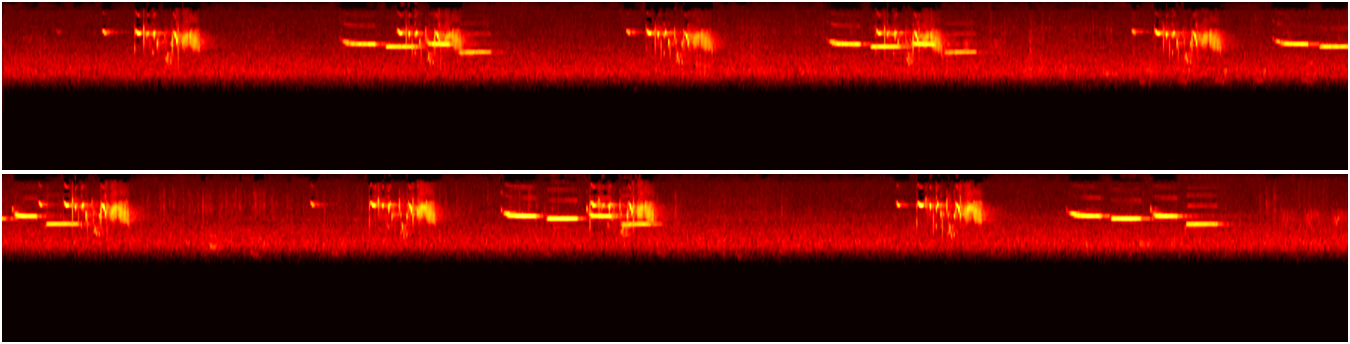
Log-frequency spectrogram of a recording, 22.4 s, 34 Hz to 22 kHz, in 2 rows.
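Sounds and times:
Carolina chickadee calling: 0.8 - 1.8, 2.8 - 4.2, 5.2 - 6.0, 6.9 - 8.3, 9.2 - 16.8, 18.7 - 19.5, 20.1 - 22.4.

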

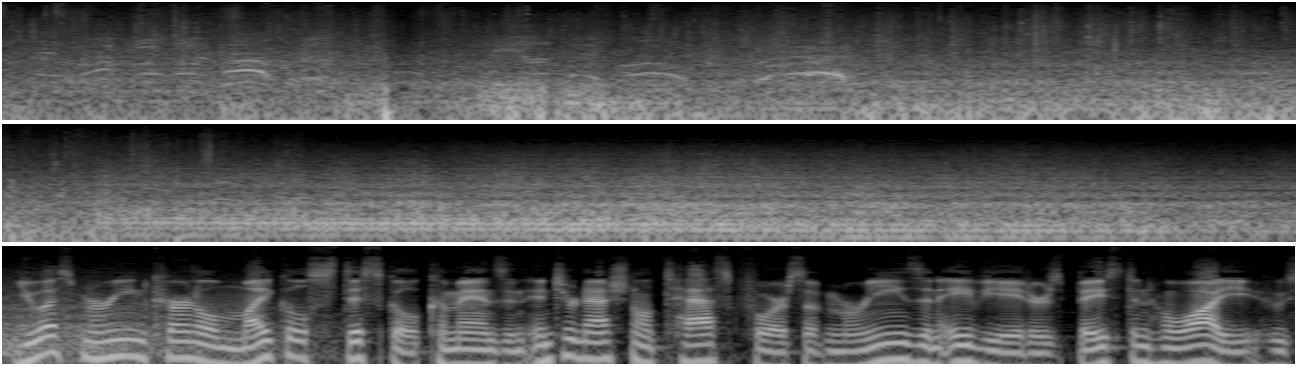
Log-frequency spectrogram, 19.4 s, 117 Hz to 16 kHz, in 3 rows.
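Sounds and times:
faint indistinct voices: 0.0 - 4.4, 12.9 - 19.3
attack helicopters roaring overhead: 0.0 - 14.7
steady engine hum: 0.0 - 14.8
speech: 13.1 - 19.3.

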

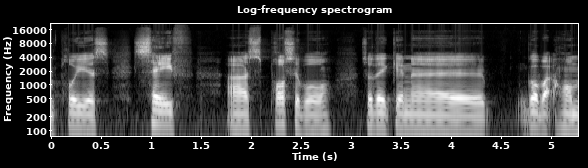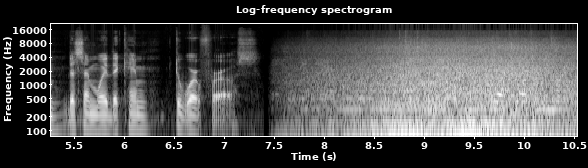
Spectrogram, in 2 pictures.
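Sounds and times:
speech: 0.0 - 7.7
fans blowing heat out of a food truck: 7.5 - 10.5
low mechanical hum: 7.5 - 10.5.

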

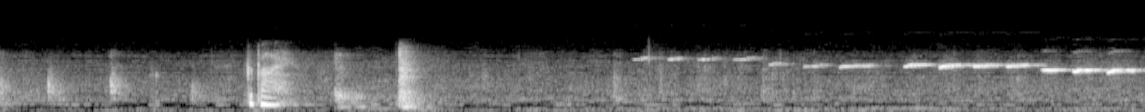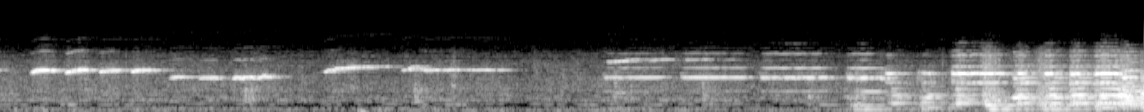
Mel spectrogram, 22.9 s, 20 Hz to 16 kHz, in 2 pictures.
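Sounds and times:
speech: 2.5 - 3.0
person whistling a short wandering tune: 6.3 - 16.6, 17.5 - 22.7.

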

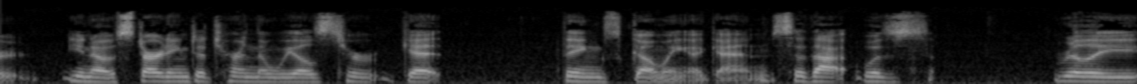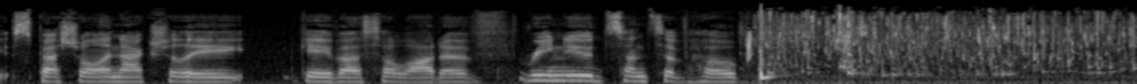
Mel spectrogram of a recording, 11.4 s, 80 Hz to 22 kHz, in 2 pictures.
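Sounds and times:
speech: 0.0 - 9.8
liquid trickling from a new distillation still in operation: 9.4 - 11.3.

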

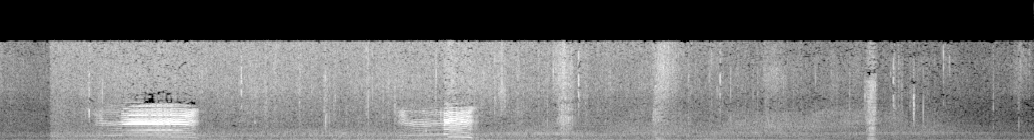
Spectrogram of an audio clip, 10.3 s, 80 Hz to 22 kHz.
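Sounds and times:
steady outdoor hum: 0.0 - 10.3
goats bleating in a fenced grazing pen: 0.9 - 2.0, 4.0 - 4.8.

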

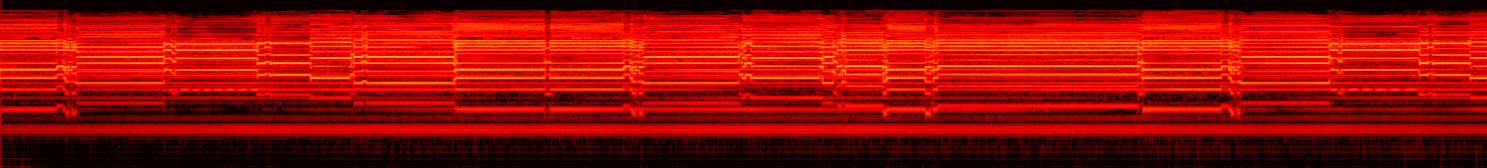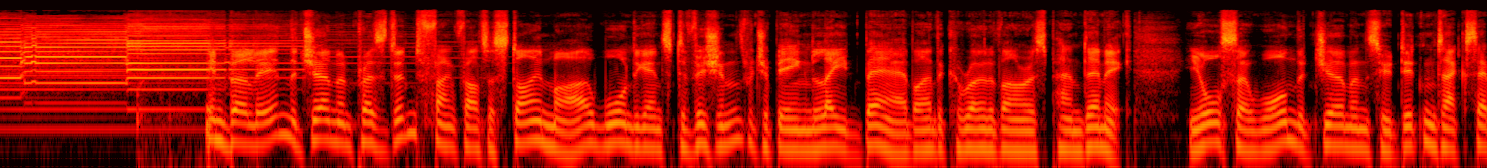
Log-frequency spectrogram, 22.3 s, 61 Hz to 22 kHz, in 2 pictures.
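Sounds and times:
lone bagpiper playing a tribute in Inverness, Scotland: 0.0 - 15.2
speech: 12.7 - 22.2.

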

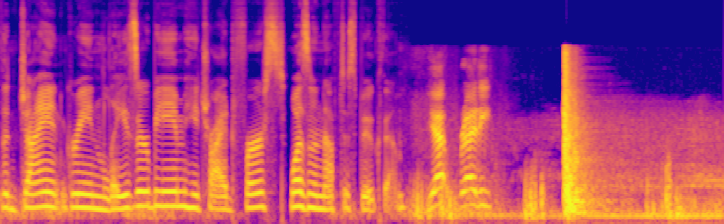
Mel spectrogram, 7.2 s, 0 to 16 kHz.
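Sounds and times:
speech: 0.0 - 5.4
low quiet rumble: 4.0 - 7.2
single gunshot fired to scare shoveler ducks off the water of an open pit mine: 5.6 - 7.0.

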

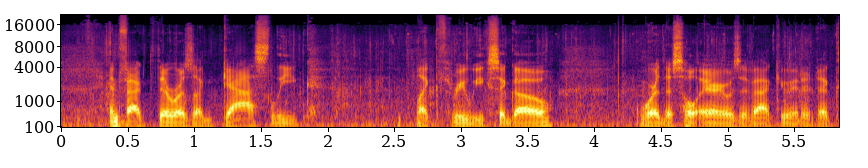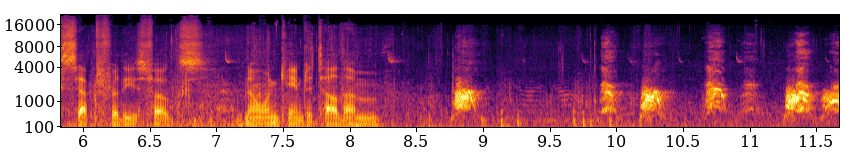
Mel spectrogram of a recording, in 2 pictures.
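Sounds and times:
low murmur: 0.0 - 11.3
speech: 0.4 - 8.9
dogs yapping: 6.9 - 7.3, 8.3 - 11.6.

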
